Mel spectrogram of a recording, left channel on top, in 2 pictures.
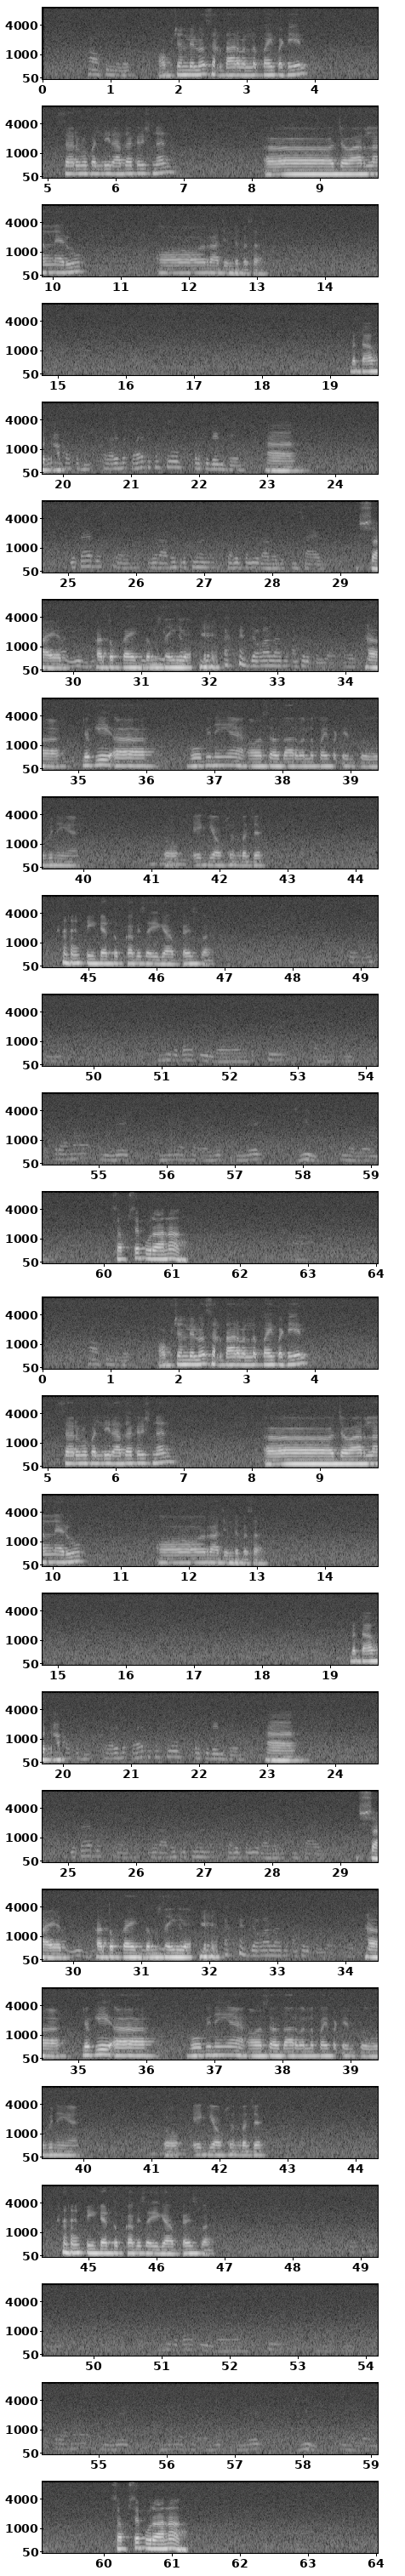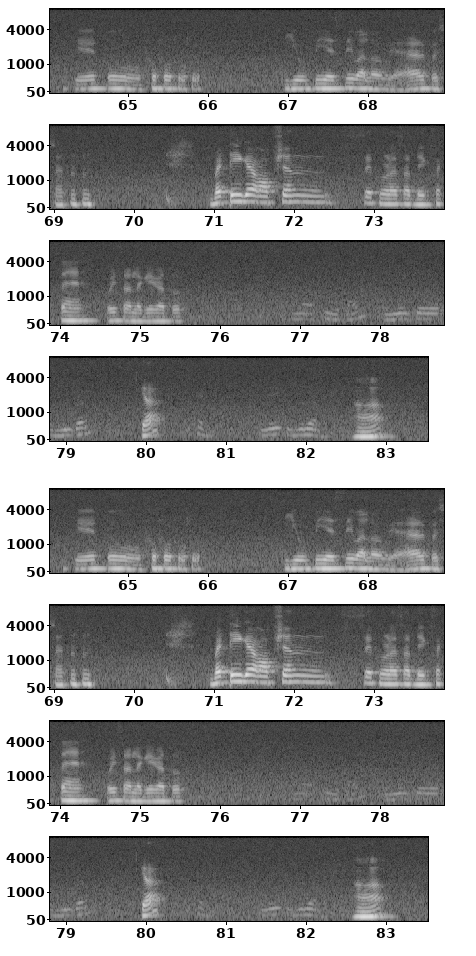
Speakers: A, on the left; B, on the right.
A: हाँ ऑप्शन दो भाई
B: ऑप्शन ले लो सरदार वल्लभ भाई पटेल सर्वपल्ली राधाकृष्णन अ, जवाहरलाल नेहरू और राजेंद्र प्रसाद बताओ बताओ
A: राजेंद्र प्रसाद तो हैं राजेंद्र राजेंद्र प्रसाद तो प्रेसिडेंट थे
B: हाँ
A: ये शायद अ, वो राधा कृष्णन सर्वपल्ली राधा कृष्णन शायद
B: शायद
A: हाँ यही
B: का तुक्का एकदम
A: देखिए
B: सही
A: जव,
B: है <laughs>
A: ज, <laughs> जवाहरलाल ने- हाँ चलो सही है ओ, सही
B: हाँ
A: है
B: क्योंकि अ, वो भी नहीं है और सरदार वल्लभ भाई पटेल तो वो भी नहीं है
A: हम्म,
B: तो एक ही ऑप्शन बचे <laughs> ठीक है तुक्का भी सही गया आपका इस बार
A: चलो सही है तो ये बताओ कि अ, सबसे अ, पुराना lake name of the oldest lake झील इन द वर्ल्ड
B: सबसे पुराना
A: हाँ
B: ये तो <laughs> यूपीएससी वाला हो गया यार क्वेश्चन <laughs> बट ठीक है ऑप्शन से थोड़ा सा देख सकते हैं कोई सा लगेगा तो
A: तो मैं ऑप्शन देता हूँ लेक वुलर
B: क्या
A: ठीक है lake Wular
B: हाँ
